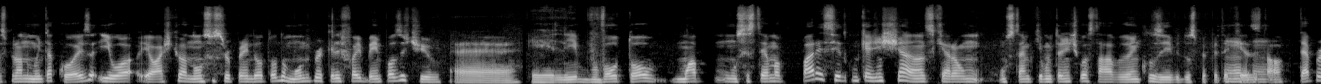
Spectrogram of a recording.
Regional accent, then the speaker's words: Paraná, Brazil; eu sou aqui do Paraná, interior do Paraná. Hoje eu moro em Maringá, aqui, grande centro dos jogadores de Magic do Brasil.

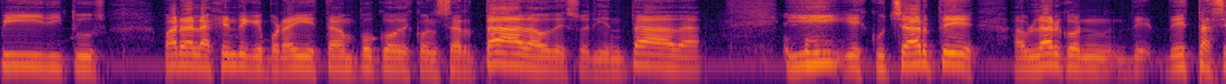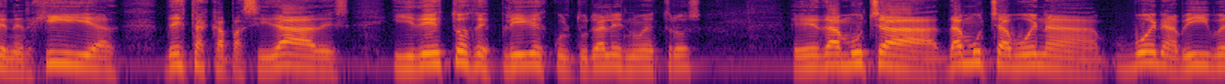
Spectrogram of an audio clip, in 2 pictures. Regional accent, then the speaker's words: Argentina; yo la verdad es que me siento muy argentino charlando contigo

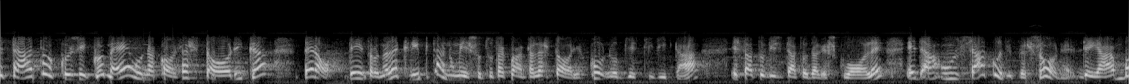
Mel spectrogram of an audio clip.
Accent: Bolzano, Trentino-Alto Adige, Italy; Io sono di Bolzano.

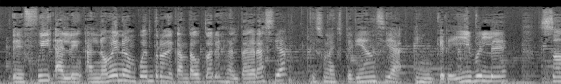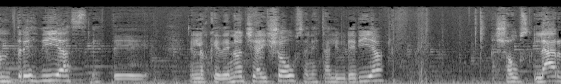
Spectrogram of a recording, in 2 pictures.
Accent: Uruguay; yo soy uruguaya, no sé.

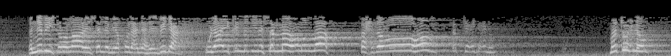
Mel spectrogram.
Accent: Kuwait; عندنا في الكويت مستشفى اسمه مستشفى الأمراض السارية

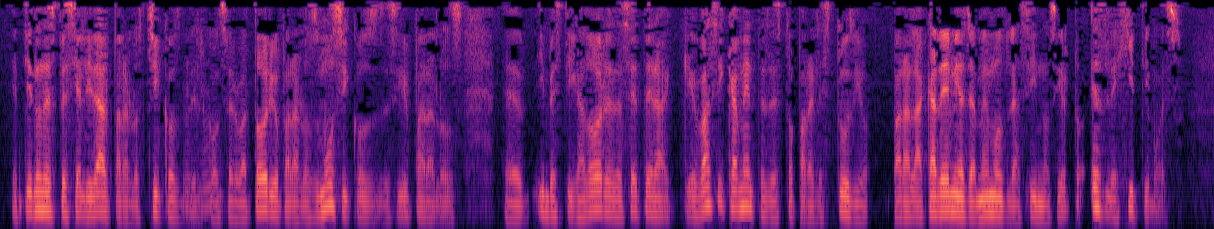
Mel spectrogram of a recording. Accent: Ecuador; me ha definido a mí como ecuatoriano

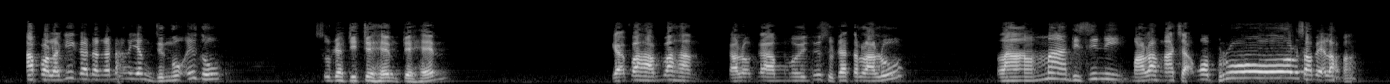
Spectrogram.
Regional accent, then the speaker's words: Java, Indonesia; Apalagi kita kan orang Jawa, ya, ada pakai wuhnya.

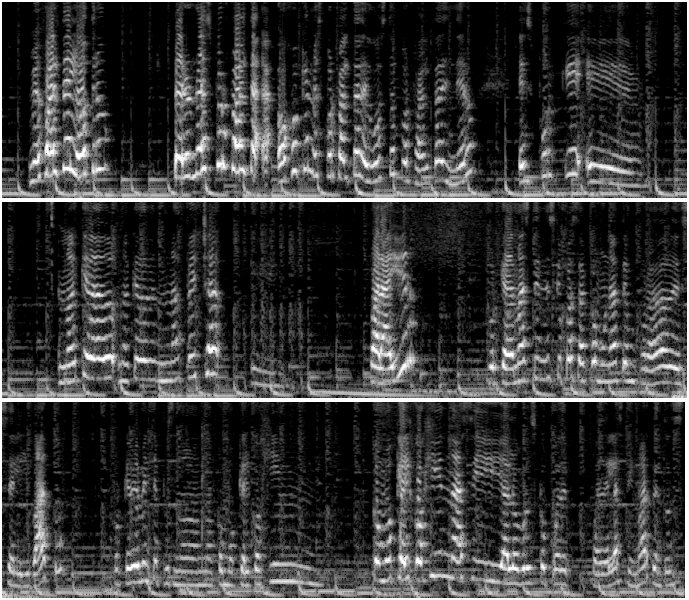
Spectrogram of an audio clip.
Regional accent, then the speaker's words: Mexico City, Mexico; Porque además yo soy de la Ciudad de México y de repente me salen acentos de otros lados

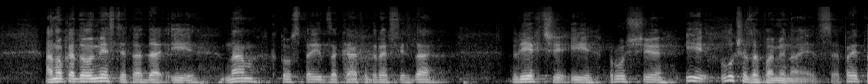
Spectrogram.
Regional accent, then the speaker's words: Belorechensk, Krasnodar Krai, Russia; я тоже из Белореченска … пресвитер церкви.

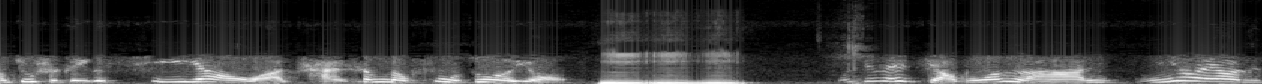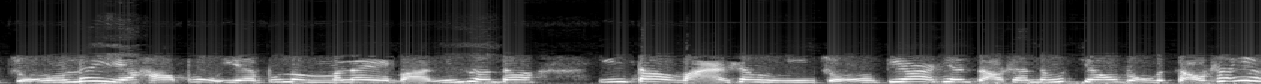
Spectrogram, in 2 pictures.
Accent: Tianjin, China; 我还没介绍我自己，我是天津的。

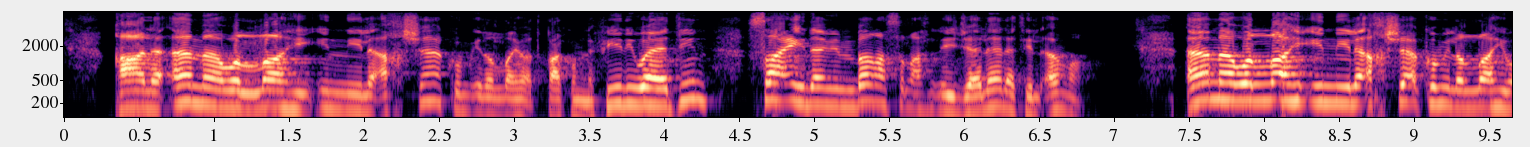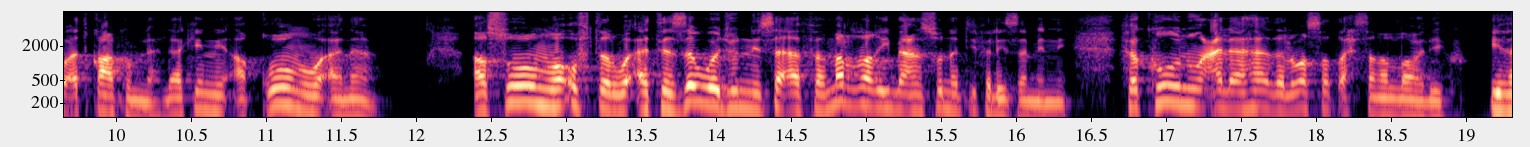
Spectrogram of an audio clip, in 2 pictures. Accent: Algeria; نسأل الله تبارك وتعالى أن يجعل بلدنا الجزائر آمنا مطمئنا وسائر بلاد المسلمين.

